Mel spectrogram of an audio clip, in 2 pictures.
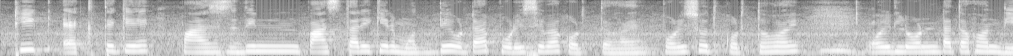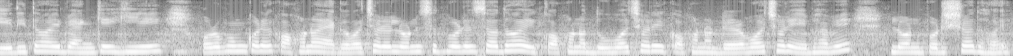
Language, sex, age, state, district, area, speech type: Bengali, female, 60+, West Bengal, Paschim Medinipur, rural, spontaneous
